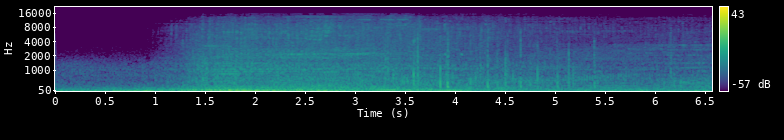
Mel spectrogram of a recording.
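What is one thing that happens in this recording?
A deep rumbling whoosh swells and fades.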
